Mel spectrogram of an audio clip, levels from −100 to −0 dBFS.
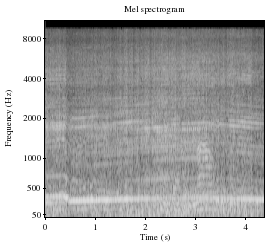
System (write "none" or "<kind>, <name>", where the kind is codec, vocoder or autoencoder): none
